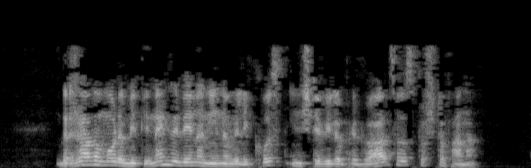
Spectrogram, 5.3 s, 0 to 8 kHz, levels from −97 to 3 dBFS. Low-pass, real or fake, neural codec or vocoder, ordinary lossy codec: 7.2 kHz; fake; codec, 44.1 kHz, 7.8 kbps, Pupu-Codec; MP3, 24 kbps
